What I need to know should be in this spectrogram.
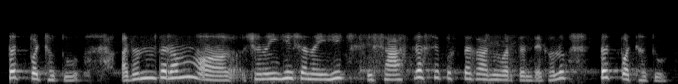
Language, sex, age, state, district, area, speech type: Sanskrit, female, 18-30, Maharashtra, Chandrapur, rural, conversation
